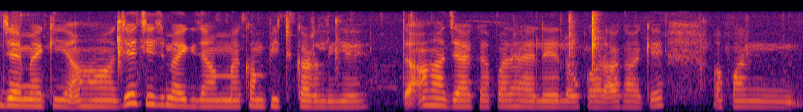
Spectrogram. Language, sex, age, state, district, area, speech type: Maithili, female, 45-60, Bihar, Araria, rural, spontaneous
